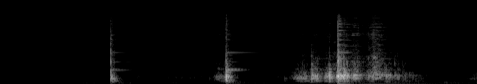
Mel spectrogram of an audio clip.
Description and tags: Pan Move
moving tin pan
move, pan, tin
